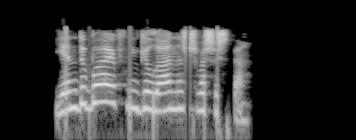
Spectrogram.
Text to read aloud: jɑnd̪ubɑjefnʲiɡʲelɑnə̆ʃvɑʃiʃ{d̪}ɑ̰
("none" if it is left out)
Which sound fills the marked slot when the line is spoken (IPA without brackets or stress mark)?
t̪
